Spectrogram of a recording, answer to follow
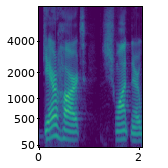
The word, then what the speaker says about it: Gerhard Gschwandtner: heroes and I know he's one of yours, Ghart Schwantner. We are Welcome to Leadership Live. Thank you for pronouncing my name.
